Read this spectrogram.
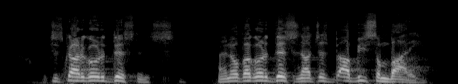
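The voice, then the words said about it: Imitates a movie character's voice. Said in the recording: “my best Rocky impression”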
